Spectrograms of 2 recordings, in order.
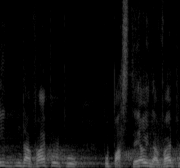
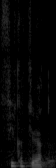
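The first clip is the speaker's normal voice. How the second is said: hushed; 3 semitones lower, 9 dB quieter than usual. Shown as a demonstration.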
